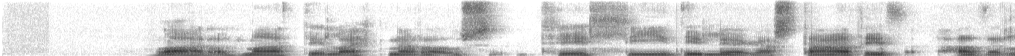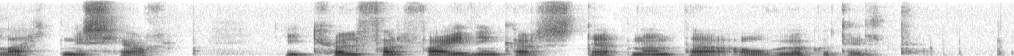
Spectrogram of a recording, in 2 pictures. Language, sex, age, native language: Icelandic, male, 40-49, Icelandic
